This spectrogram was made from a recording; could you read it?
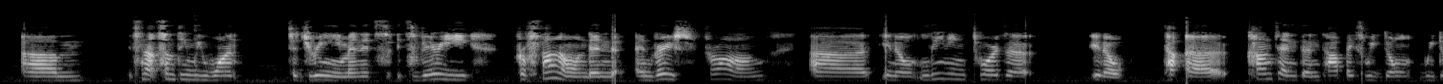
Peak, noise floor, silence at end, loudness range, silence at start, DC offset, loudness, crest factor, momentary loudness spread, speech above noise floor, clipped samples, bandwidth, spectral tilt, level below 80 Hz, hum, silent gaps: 0 dBFS; -62 dBFS; 0 s; 7 LU; 0.2 s; under 0.1%; -19 LUFS; 22 dB; 13 LU; 40 dB; under 0.1%; 11 kHz; 1 dB/octave; -76 dBFS; none; none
